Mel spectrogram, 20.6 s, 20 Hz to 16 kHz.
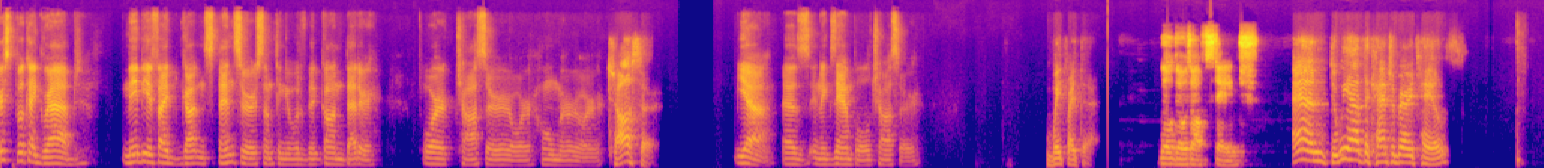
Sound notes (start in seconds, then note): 14.3 silence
